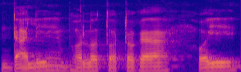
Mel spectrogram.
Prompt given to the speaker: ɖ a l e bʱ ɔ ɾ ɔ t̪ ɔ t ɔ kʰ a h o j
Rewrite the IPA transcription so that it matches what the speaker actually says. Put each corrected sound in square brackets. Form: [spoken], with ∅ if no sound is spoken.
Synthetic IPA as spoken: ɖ a l [i] bʱ ɔ [l] ɔ t̪ ɔ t ɔ [k] a h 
